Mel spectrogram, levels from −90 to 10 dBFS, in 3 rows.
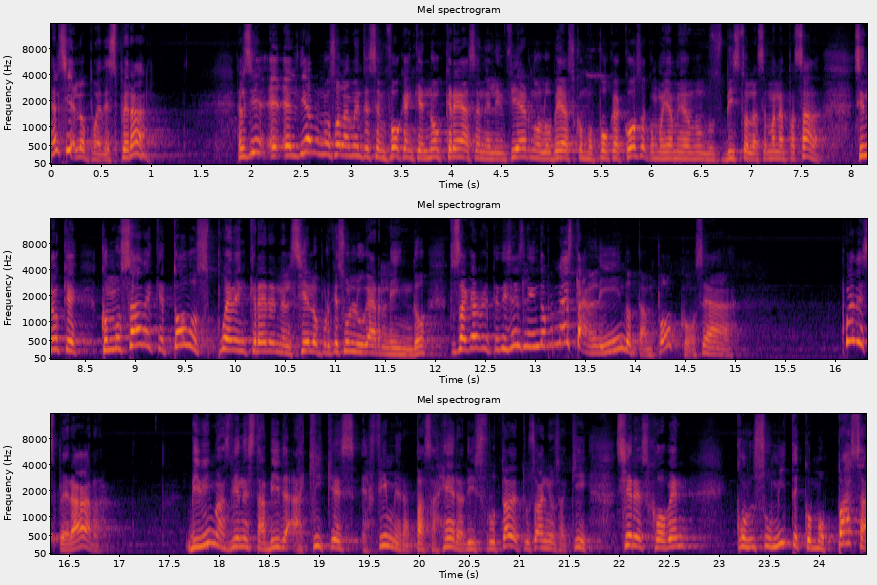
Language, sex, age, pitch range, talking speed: Spanish, male, 40-59, 175-245 Hz, 205 wpm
